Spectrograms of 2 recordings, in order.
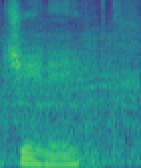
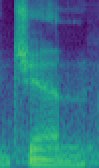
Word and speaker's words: genie: because yeah, with the with the extra I that does become genie. If it didn't have it, it would just be Jin. Yeah, the D is always silent. So, yeah, genie.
